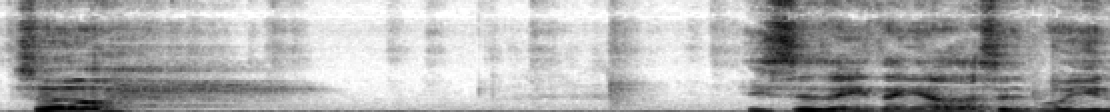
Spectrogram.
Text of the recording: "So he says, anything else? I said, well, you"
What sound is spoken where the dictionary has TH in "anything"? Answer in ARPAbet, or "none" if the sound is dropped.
TH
